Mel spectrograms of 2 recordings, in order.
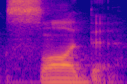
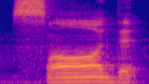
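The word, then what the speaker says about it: ص: sampaikan banyak sekali orang salah dalam menyebutkan pengucapan huruf shod biasanya ada yang baca huruf sho ada yang baca huruf shod tanpa qolqolah maka kedudukannya adalah salah kenapa karena huruf shod ini nanti termasuk salah satu daripada huruf Wa yang mana kita harus benar membacanya seperti itu Jadi yang betul pengucapannya adalah huruf shod seperti itu adapun yaitu ujung lidah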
